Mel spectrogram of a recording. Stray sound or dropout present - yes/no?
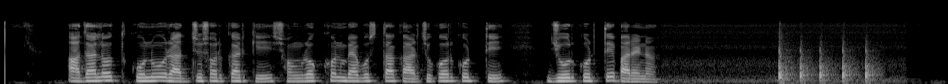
yes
